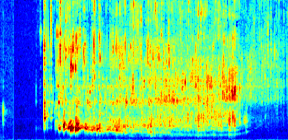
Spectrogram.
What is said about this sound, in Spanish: ¿Quieres que tomemos un poquito de agua? Dale.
